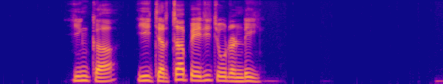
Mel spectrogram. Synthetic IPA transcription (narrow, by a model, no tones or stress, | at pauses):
iŋkaː | iːt͡ʃɐɾt͡ʃape̞ːd͡ʒit͡ʃuːɽɐɳɖi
